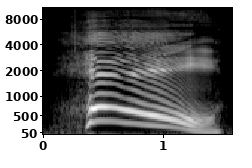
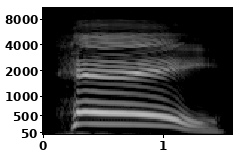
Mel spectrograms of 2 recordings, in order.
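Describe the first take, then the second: First: Recorded at high gain with some audible hiss. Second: Recorded at low gain with no audible hiss.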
